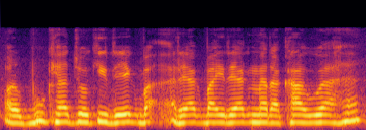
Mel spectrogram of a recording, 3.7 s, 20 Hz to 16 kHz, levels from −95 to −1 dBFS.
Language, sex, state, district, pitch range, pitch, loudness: Hindi, male, Jharkhand, Deoghar, 175-185 Hz, 175 Hz, -11 LUFS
